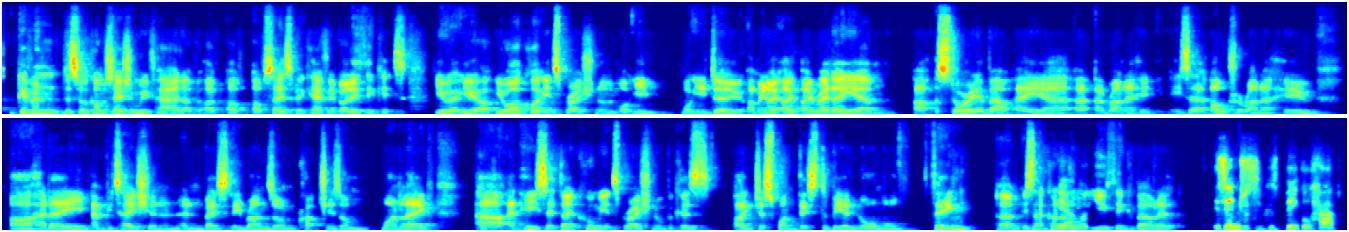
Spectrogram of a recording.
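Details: Adult male speaker; normal speech.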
